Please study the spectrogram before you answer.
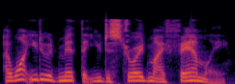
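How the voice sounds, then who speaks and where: A vengeful woman read by a man in an audiobook drama, deliberate and menacing. She is bitter and tightly controlled, in a slightly raised male register with a very dry sound. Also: high-pitched, big pitch swings, dry recording, pitched above the performer's own voice. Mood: bitter grief. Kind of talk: dramatic audiobook character reading.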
